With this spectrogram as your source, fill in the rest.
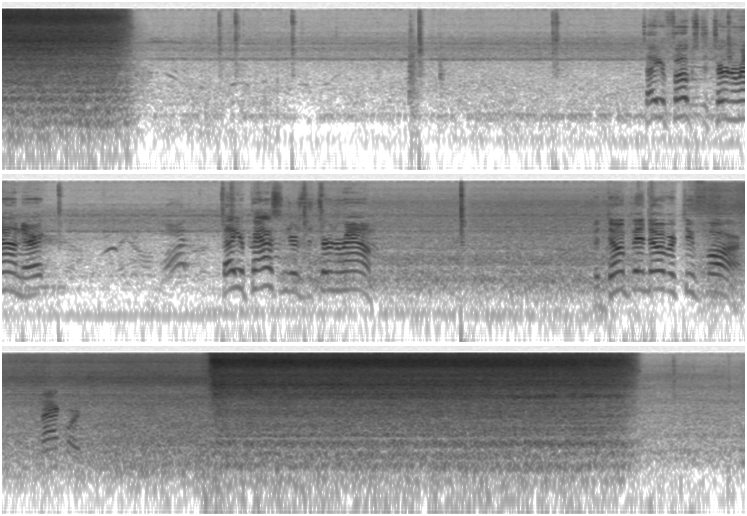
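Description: A hot air balloon burner roars loudly in bursts.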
